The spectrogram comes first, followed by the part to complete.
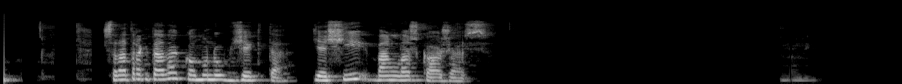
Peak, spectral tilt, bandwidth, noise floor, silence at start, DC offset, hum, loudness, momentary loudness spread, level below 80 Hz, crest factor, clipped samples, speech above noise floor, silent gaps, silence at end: -2 dBFS; -5 dB/octave; 8.2 kHz; under -90 dBFS; 0.05 s; under 0.1%; none; -19 LUFS; 11 LU; -62 dBFS; 20 dB; under 0.1%; over 71 dB; 0.24-0.36 s, 0.56-0.75 s, 0.93-1.03 s, 2.98-3.12 s, 4.97-5.08 s, 5.16-7.79 s; 1 s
